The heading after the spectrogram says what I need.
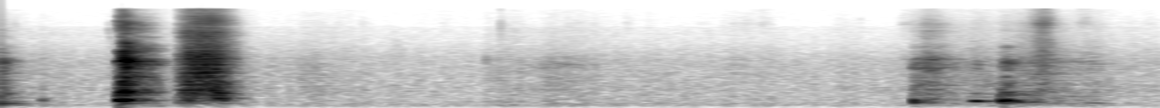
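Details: Sneezing deliberately set off with a toothpick: two quick sneezes with a sharp intake before, then after a pause a softer sneeze or snort.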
